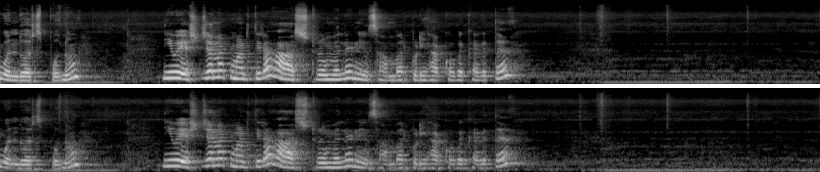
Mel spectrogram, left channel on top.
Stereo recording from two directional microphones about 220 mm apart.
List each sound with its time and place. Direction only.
0.0 s speech: 40° left (ahead or behind)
